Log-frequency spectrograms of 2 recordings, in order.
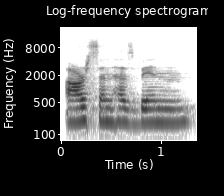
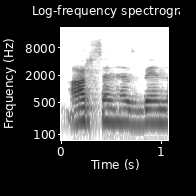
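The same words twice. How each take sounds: First: Arsen has been said slowly, word by word; hesitant slow take; slow, drawn out. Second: Said in the usual way. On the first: Real, not acted.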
